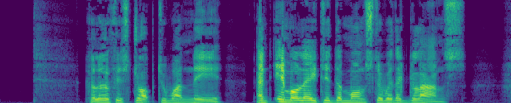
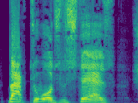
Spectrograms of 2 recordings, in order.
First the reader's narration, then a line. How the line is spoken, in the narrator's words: shouted Kalofis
